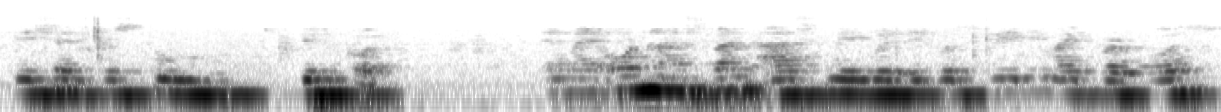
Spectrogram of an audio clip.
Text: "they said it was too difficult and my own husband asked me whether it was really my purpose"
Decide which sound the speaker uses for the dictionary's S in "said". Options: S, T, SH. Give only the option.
SH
